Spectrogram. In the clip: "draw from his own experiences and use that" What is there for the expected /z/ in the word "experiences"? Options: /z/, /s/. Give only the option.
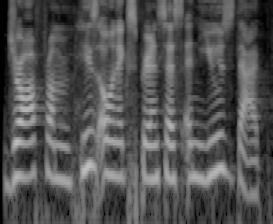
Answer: /s/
